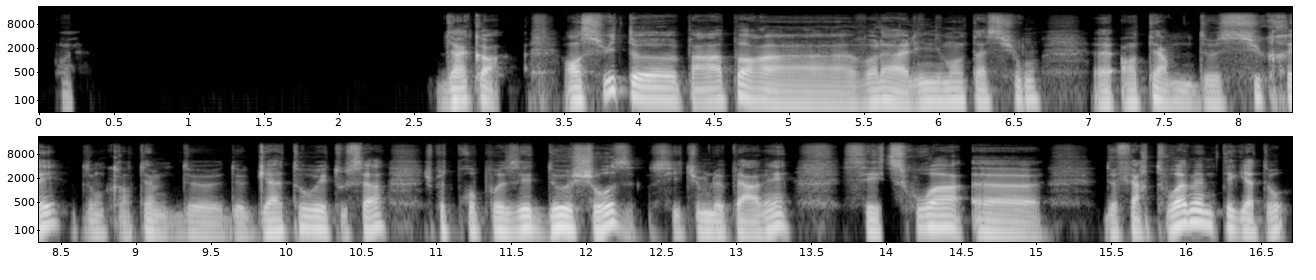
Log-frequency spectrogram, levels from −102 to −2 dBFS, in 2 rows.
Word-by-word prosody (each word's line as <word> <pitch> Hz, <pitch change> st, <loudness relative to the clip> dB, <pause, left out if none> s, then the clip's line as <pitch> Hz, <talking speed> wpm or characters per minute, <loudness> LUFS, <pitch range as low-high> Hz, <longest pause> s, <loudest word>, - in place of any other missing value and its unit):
Ouais. -, -, -12 dB, 2.4 s
D'accord. -, -, +3 dB, 0.4 s
Ensuite, 130 Hz, -, +2 dB
heu, 105 Hz, -4 st, +4 dB
par 90 Hz, 0 st, -1 dB
rapport 100 Hz, +2 st, +3 dB
à 80 Hz, -3 st, 0 dB
voilà, 90 Hz, +4 st, 0 dB
à 80 Hz, -, +3 dB
l'alimentation, 95 Hz, +4 st, -2 dB, 0.4 s
heu, 85 Hz, +1 st, 0 dB
en 85 Hz, 0 st, -1 dB
termes 90 Hz, -3 st, -2 dB
de 80 Hz, +1 st, -5 dB
sucré, 115 Hz, -, 0 dB
donc 85 Hz, -2 st, -8 dB
en 75 Hz, -, -8 dB
termes 75 Hz, -5 st, -5 dB
de 75 Hz, -3 st, -4 dB
de 70 Hz, +3 st, -7 dB
gâteau 95 Hz, +8 st, 0 dB
et 100 Hz, -, +1 dB
tout 85 Hz, -3 st, -10 dB
ça. 100 Hz, +9 st, +1 dB, 0.3 s
Je -, -, -13 dB
peux -, -, -4 dB
te -, -, -19 dB
proposer 95 Hz, +3 st, 0 dB
2 110 Hz, +5 st, +4 dB
choses, 115 Hz, +6 st, +3 dB
si 80 Hz, -, -9 dB
tu 85 Hz, -, -5 dB
me 90 Hz, -, +1 dB
le 85 Hz, -1 st, 0 dB
permets. 100 Hz, +12 st, +1 dB, 0.4 s
C'est 90 Hz, -, -3 dB
soit, 120 Hz, 0 st, +3 dB
heu, 80 Hz, -5 st, +1 dB, 0.4 s
de -, -, -3 dB
faire -, -, -1 dB
toi-même 140 Hz, +5 st, +5 dB
tes 110 Hz, -4 st, -2 dB
gâteaux. 95 Hz, +2 st, -1 dB
95 Hz, 155 wpm, -24 LUFS, 80-105 Hz, 2.4 s, toi-même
